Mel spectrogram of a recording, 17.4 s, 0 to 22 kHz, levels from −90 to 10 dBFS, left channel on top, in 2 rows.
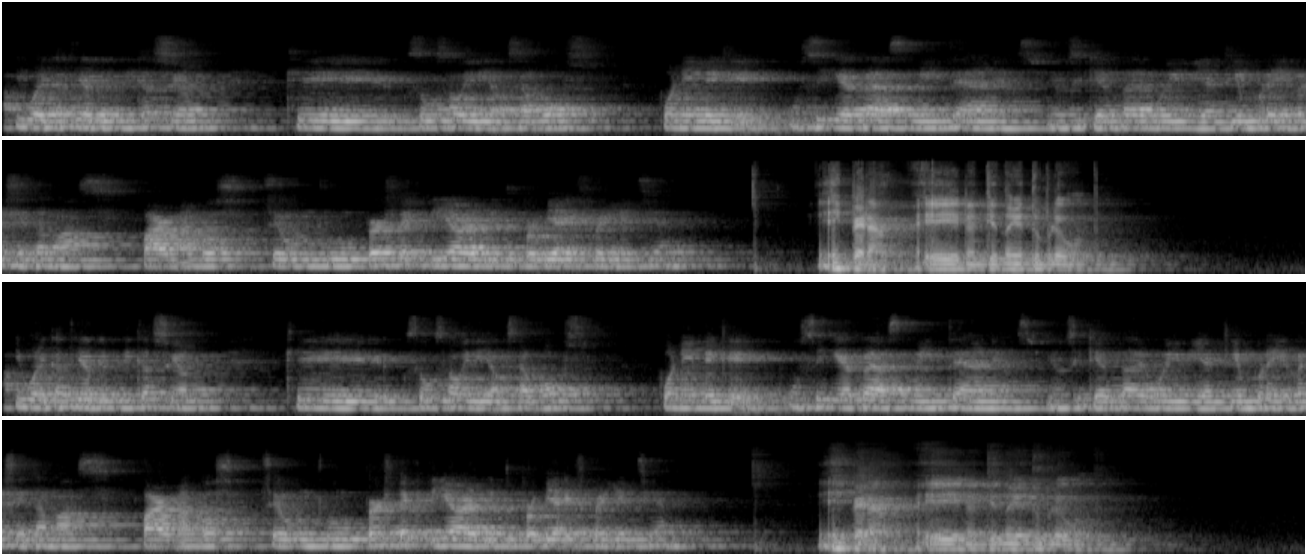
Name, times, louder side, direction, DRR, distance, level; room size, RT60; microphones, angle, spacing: voice 1, 0.1-1.4 2.0-3.7 4.4-9.2 9.6-10.2 10.5-13.1, left 1 dB, 65° right, 0 dB, 1.1 m, -30 dB
voice 2, 14.1-16.0, left 3 dB, 80° left, 9 dB, 0.5 m, -29 dB
10.5 x 5.0 x 2.7 m, 1.3 s
head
